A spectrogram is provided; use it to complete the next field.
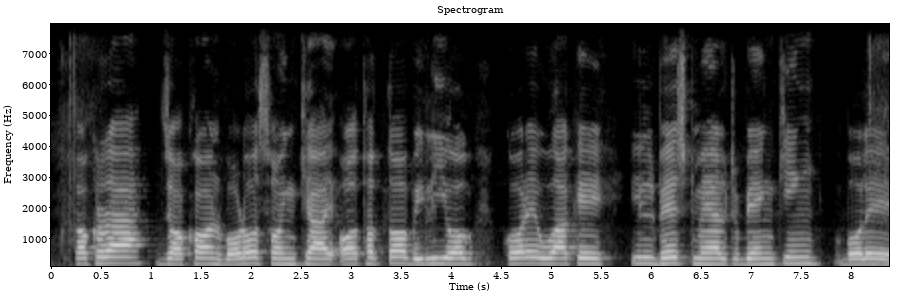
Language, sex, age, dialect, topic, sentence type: Bengali, male, 18-24, Jharkhandi, banking, statement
